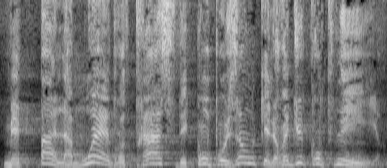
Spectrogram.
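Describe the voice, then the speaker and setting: An actor playing a courteous, dutiful police commissioner who speaks in a formal, apologetic way, in 1950s French radio drama style. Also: male voice, high voice, big pitch swings, measured pace. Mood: formal, explanatory.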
